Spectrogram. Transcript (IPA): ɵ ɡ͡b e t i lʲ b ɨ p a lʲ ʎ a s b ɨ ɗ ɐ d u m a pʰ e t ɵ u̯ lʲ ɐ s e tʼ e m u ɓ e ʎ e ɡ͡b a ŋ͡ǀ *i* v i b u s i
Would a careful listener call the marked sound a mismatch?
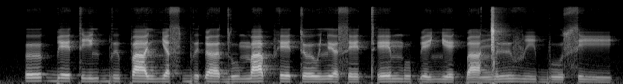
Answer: yes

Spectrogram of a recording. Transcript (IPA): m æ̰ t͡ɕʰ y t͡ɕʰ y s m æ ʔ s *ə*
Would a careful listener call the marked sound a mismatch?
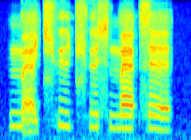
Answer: yes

